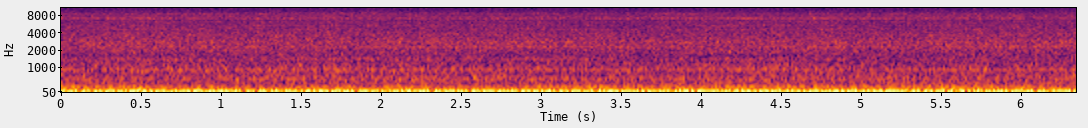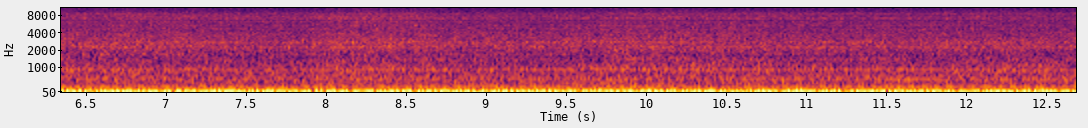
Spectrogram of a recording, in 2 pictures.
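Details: 1986 Pontiac Fiero SE V6, automatic, with a known high idle problem: just after start, warming up, it idles at 1,220 rpm with an even, fast, smooth low drone and no misses or knocks, slowly starting to come down.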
